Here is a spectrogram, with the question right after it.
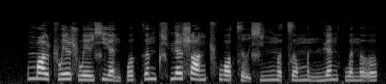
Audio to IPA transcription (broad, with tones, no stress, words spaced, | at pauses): mɑ˥˧ʊ̯ʈ͡ʂwe˥˩ɪ̯ʂwe˧˥ɪ̯ ɕjɛ̰˨˩npɤ˥˧ kə˥˩nt͡ɕʰɥɛ˥ʂɑ˧˥ŋ ʈ͡ʂʰwɔ˥t͡sɹ̩˨˩ɕi˥ŋn̪ɤ˧˥ t͡sɤ˧˥ mə̰˨˩nn̪ɥɛ˥˩n kwə˧˥nɤ̰˨˩˦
